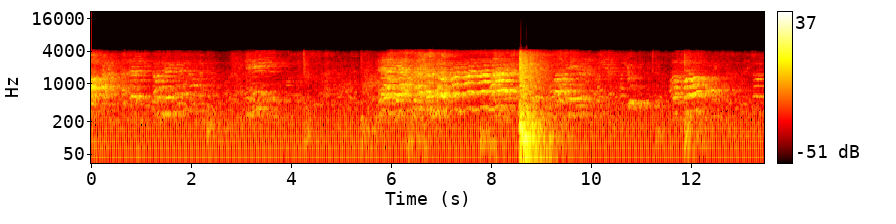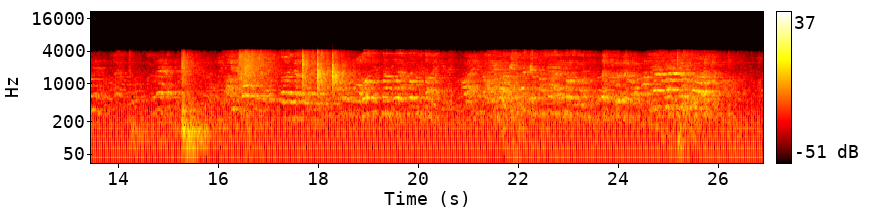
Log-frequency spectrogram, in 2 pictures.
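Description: Men shout and call out to each other across a large echoing indoor hall.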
